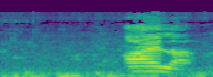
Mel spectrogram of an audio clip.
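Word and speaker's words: Islay: Queen Victoria's favorite dog Isa I Isa it's spelled is l y come on iy my name is I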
